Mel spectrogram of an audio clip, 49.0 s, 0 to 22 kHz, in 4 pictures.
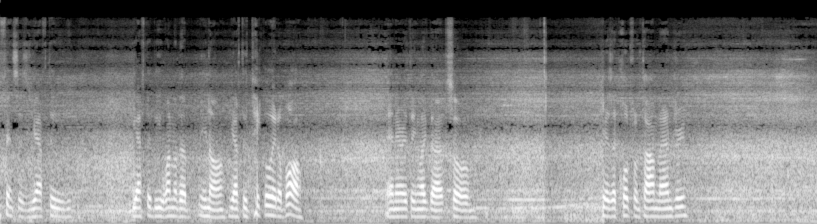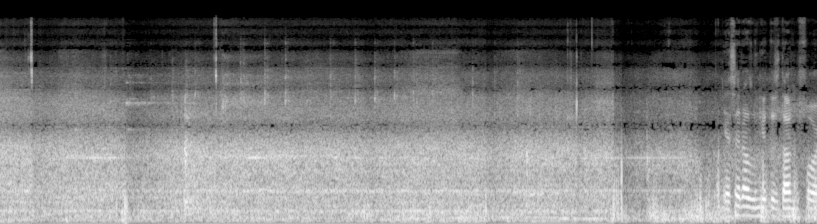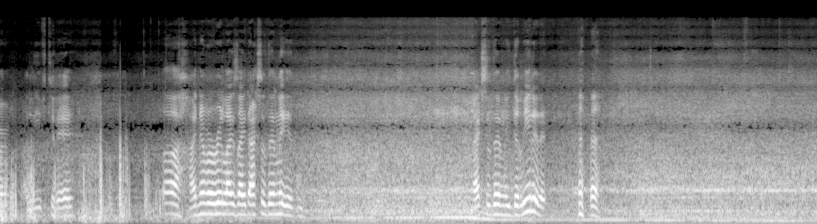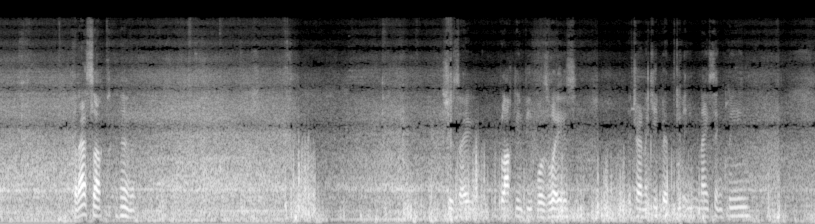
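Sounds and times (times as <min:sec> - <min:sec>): outdoor background hum: 0:00.0 - 0:48.9.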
